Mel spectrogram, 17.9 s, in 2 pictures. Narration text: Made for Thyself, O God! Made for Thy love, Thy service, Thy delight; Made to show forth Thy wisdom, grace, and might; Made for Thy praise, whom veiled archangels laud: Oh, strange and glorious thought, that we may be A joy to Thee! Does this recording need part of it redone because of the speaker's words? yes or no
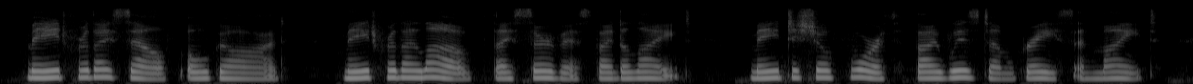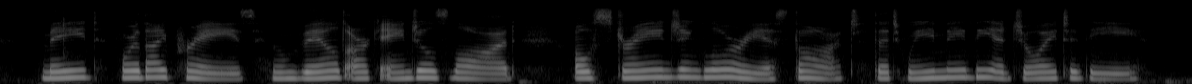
no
